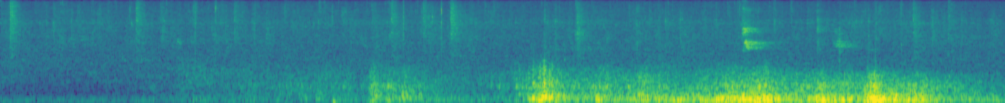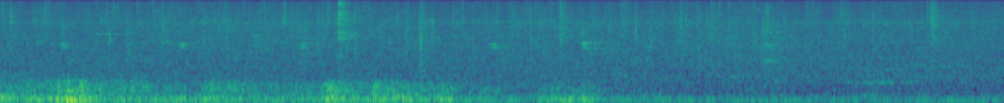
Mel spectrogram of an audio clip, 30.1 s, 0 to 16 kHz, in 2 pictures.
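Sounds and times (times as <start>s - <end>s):
rain: 0.0s - 30.1s
thunder: 2.6s - 24.4s.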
